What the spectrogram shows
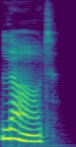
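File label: "lard", British English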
